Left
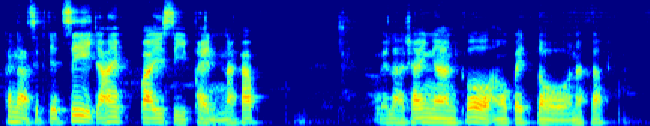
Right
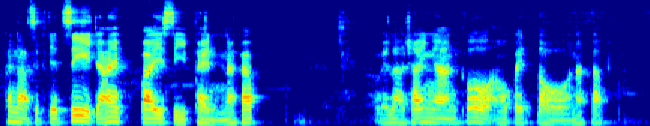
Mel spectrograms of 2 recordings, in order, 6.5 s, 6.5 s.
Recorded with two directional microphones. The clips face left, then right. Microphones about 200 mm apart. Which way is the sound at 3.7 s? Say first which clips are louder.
Left 1 dB; 5° left (ahead or behind).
